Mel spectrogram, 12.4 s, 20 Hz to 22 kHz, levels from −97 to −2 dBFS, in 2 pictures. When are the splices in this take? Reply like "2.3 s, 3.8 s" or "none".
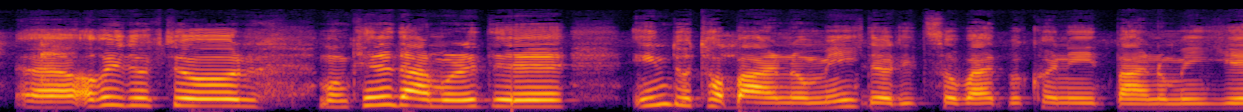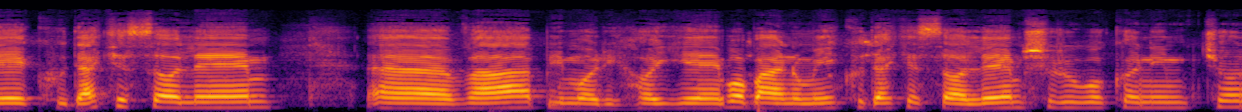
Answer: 4.3 s, 9.8 s

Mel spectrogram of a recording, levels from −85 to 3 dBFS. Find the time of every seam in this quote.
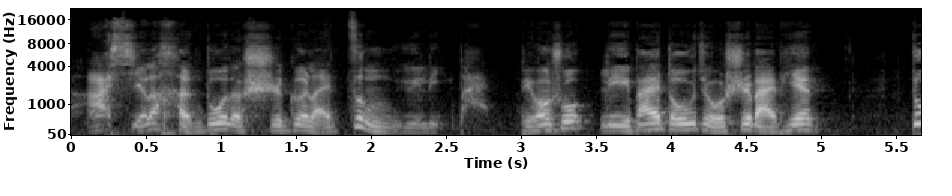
2.9 s, 3.5 s

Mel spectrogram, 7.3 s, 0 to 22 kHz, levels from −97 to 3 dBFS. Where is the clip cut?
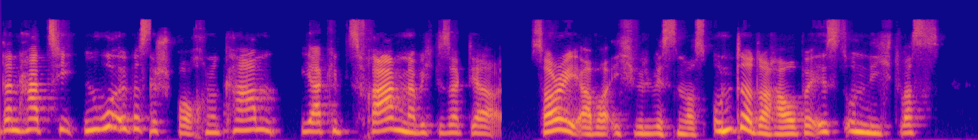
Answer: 1.1 s, 1.7 s, 2.2 s, 3.7 s

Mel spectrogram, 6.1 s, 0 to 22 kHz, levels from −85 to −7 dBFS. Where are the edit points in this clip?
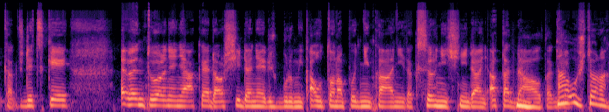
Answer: none

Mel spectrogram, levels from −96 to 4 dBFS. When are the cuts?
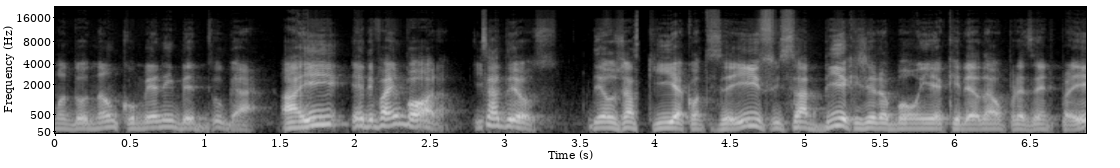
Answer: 1.0 s, 1.5 s, 2.9 s, 3.4 s, 3.9 s

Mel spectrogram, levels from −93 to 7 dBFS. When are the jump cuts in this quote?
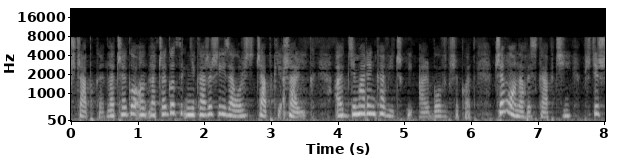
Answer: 1.7 s, 3.2 s, 5.7 s, 6.8 s

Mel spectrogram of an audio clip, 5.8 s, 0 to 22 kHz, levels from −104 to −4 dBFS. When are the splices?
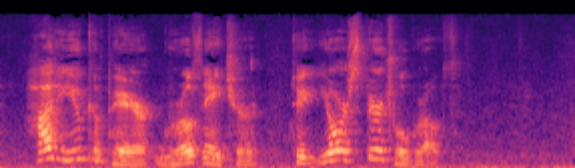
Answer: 2.0 s

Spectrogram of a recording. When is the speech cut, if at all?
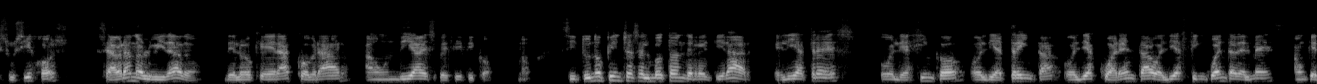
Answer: none

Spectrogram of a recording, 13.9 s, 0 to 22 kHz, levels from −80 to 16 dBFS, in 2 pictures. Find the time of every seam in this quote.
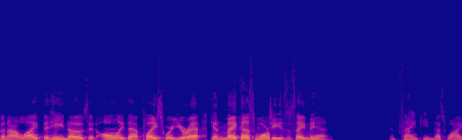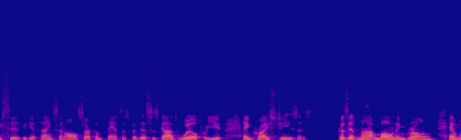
3.1 s, 4.0 s, 12.5 s

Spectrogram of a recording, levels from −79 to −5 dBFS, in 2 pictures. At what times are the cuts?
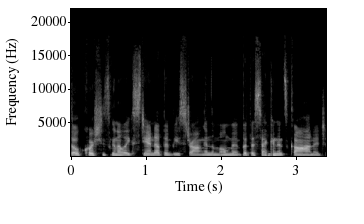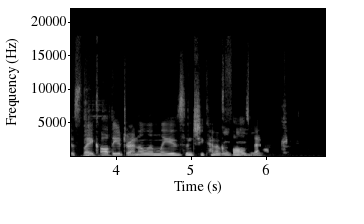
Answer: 5.4 s

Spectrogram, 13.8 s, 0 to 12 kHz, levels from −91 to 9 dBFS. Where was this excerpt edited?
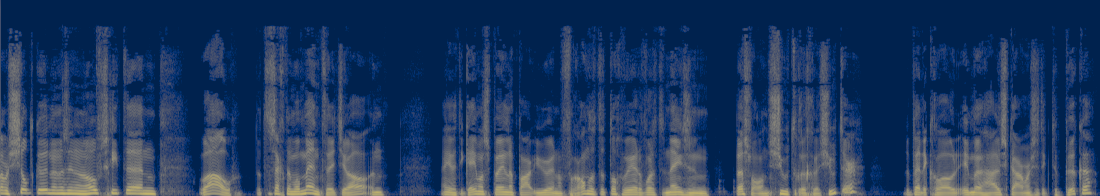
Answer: none

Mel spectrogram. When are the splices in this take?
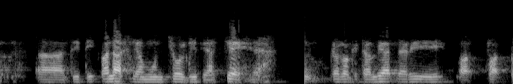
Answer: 2.0 s

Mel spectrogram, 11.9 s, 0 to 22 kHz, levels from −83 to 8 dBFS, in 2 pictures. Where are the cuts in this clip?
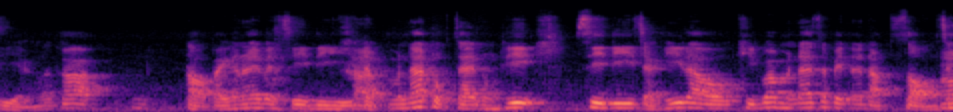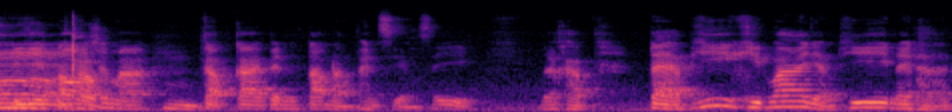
none

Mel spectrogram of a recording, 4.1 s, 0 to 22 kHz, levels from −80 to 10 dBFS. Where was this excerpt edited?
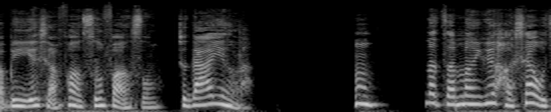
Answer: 3.0 s

